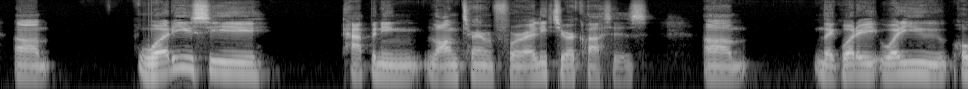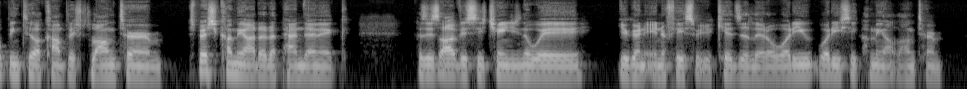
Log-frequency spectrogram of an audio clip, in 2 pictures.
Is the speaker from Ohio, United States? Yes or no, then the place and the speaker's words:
no; Hilo, Hawaii, United States; growing up in Hilo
